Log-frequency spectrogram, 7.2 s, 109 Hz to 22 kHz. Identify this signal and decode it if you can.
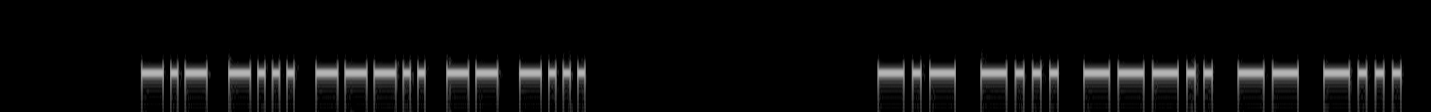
Morse code, heard as a keyed tone, about 33 wpm, 700 Hz. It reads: KB8MB KB8MB
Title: Speed Racing - USA 2x2 Call Signs 28wpm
